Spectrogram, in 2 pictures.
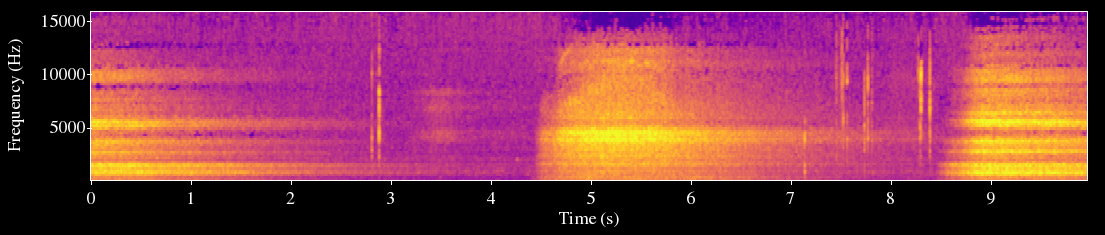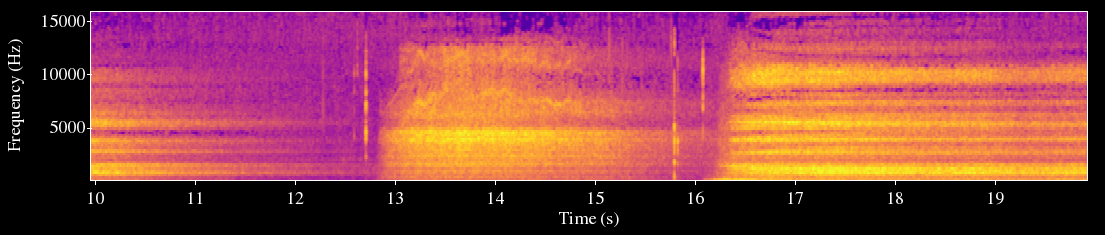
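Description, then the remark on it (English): Slow, audible breathing, with four or five breathy inhales and exhales rising and falling in a steady rhythm of roughly four seconds each. No one speaks. “Gradually allow your breathing to become audible.”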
